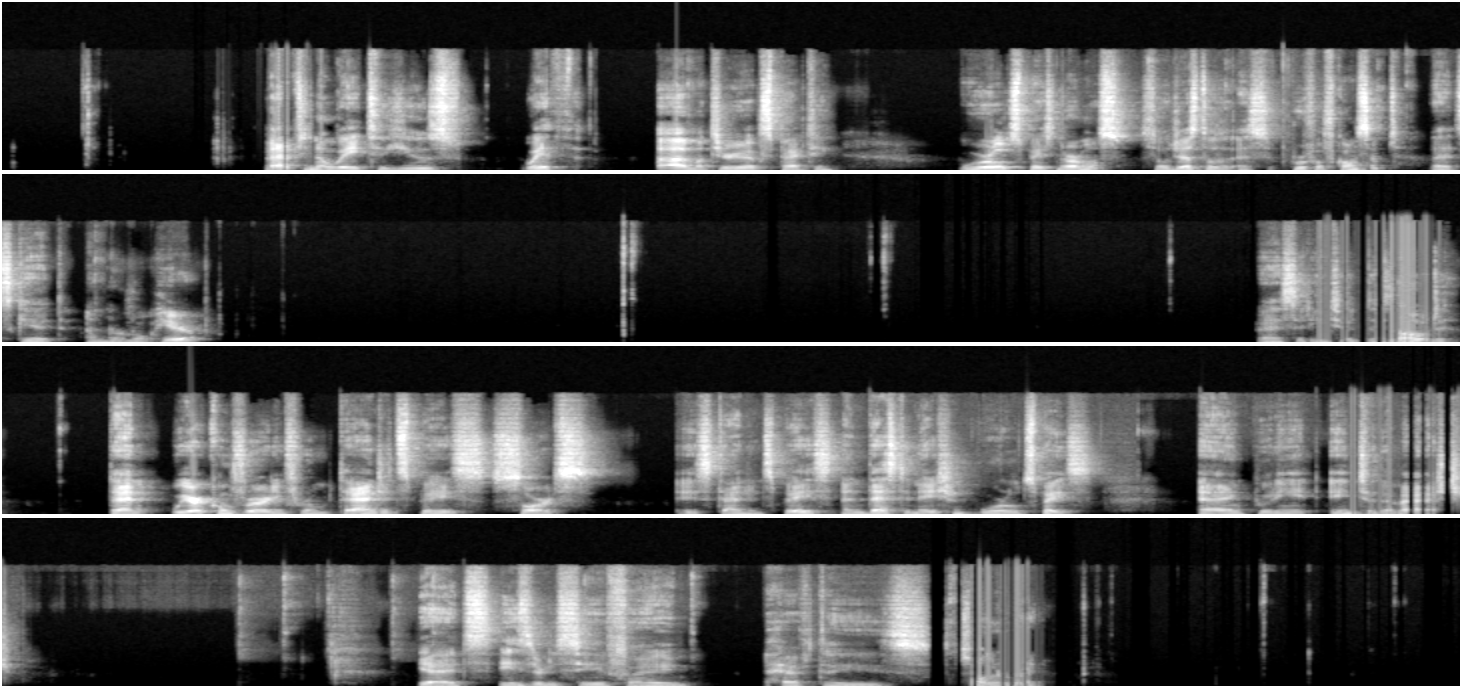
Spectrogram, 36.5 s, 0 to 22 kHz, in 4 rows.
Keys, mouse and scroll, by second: 0.2 click, 1.0 ctrl+w, 1.8 click, 2.7 click, 3.9 click, 4.8 right click, 6.7 right click, 7.4 click, 8.3 click, 9.4 click, 9.9-11.1 typing, 12.7 BackSpace, 12.8 Return, 14.3 click, 16.1 click, 17.4 click, 25.0-26.4 drag, 28.5 right click, 29.5 right click, 30.7 right click, 32.8 t, 32.9 click, 33.9 click, 34.7 u, 34.9 click, 34.9 u, 35.0 u, 35.6 click.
